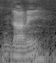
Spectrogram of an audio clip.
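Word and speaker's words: 何: this one which means what and is famously pronounced Nani you want to write this as sort of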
